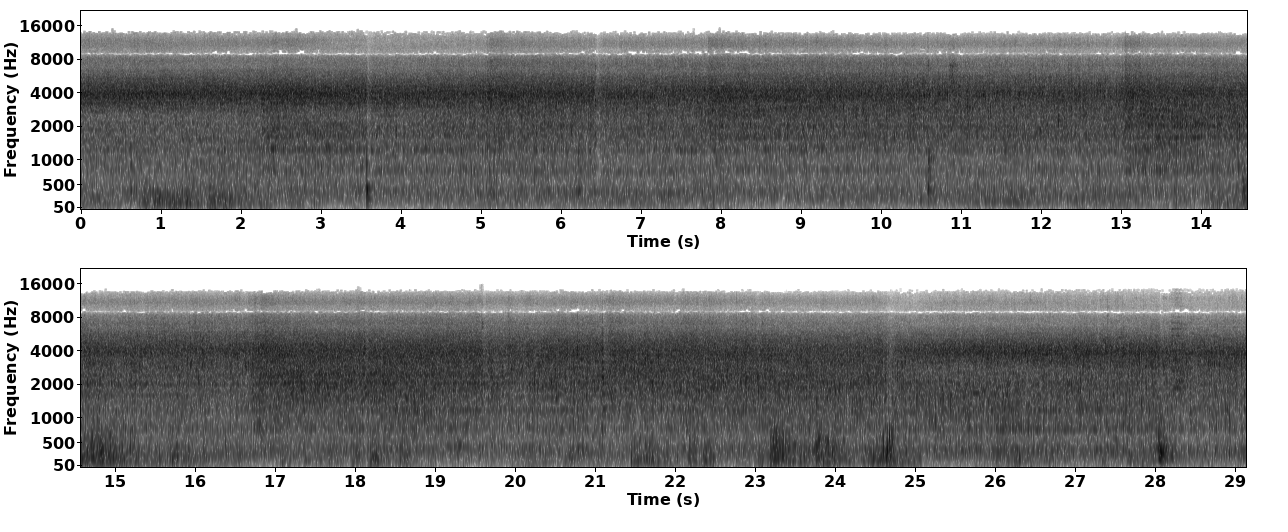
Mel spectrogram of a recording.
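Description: Chicken pieces frying in hot oil in a large aluminium pot over a charcoal fire: a steady, loud sizzle as the meat browns.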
